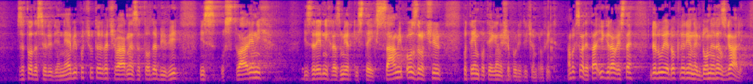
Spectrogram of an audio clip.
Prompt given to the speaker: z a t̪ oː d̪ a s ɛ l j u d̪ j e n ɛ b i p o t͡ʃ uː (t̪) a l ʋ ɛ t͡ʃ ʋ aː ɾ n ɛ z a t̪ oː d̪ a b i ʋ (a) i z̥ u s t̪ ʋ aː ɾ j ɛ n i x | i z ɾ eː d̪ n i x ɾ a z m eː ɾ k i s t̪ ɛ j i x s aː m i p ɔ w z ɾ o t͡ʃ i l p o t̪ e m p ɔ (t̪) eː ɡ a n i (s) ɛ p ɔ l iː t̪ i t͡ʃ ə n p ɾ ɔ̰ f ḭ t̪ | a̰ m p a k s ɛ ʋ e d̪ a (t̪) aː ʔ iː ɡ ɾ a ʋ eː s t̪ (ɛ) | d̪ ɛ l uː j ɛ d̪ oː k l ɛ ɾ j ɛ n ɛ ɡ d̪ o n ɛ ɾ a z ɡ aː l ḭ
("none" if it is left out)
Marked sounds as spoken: t̪, i, t̪, ʃ, t̪, ɛ

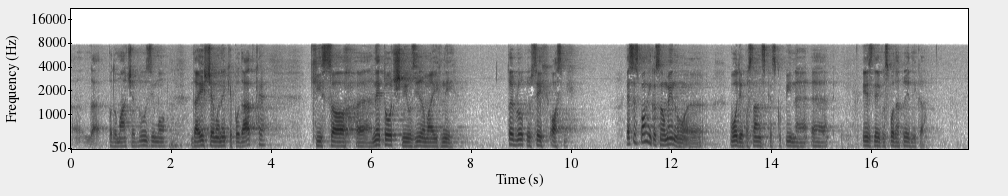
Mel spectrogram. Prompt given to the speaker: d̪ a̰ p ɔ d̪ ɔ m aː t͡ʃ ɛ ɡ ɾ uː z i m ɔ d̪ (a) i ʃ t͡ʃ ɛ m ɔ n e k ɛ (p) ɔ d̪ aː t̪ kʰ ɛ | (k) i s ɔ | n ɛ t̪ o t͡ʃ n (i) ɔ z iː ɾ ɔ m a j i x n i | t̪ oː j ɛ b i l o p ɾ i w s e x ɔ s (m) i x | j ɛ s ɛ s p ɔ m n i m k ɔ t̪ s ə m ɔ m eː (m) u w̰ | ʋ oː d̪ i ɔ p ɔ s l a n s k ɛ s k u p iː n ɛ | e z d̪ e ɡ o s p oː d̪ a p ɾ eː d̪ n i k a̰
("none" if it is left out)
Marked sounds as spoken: a, p, kʰ, i, m, n

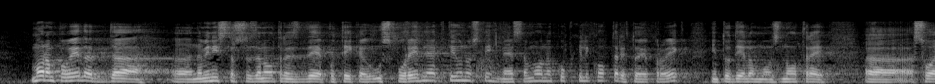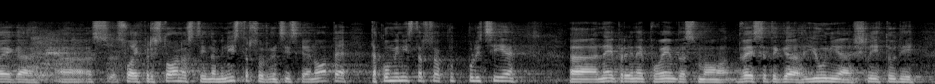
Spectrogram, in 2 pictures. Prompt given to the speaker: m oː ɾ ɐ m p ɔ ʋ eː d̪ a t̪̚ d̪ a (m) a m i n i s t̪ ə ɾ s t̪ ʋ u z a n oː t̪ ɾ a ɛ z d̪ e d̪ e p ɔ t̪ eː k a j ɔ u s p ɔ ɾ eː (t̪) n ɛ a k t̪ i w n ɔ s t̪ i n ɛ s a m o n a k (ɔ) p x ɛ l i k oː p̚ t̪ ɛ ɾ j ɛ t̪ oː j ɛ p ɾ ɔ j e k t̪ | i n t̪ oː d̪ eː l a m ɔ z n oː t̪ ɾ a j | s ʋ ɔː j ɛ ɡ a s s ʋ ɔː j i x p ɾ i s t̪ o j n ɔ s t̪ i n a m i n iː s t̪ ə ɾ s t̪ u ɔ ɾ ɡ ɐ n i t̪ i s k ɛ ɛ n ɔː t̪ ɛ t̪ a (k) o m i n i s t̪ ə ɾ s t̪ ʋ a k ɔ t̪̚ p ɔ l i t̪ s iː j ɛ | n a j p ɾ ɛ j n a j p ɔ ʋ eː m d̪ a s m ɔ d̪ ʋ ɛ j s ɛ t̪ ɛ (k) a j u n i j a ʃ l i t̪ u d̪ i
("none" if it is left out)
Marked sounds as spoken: n, d̪, u, k, ɡ

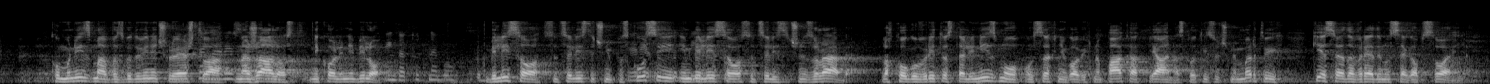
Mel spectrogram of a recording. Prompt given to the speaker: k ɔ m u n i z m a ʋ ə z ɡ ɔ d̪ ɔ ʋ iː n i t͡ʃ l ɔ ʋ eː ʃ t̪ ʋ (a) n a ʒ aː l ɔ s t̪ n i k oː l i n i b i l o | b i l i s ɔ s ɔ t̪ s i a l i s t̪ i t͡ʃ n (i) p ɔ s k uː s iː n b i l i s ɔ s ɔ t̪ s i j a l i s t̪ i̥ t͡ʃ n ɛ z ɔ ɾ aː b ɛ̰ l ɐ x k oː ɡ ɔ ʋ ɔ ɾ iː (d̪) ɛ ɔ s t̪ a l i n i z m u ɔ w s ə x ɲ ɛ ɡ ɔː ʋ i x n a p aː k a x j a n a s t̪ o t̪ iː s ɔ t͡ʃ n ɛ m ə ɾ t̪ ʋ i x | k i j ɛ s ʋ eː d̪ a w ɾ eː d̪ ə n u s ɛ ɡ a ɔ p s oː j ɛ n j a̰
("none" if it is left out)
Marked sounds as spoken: a, i, t̪

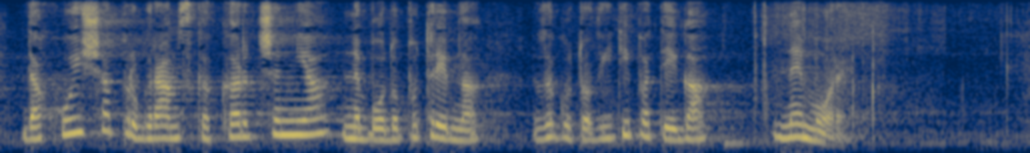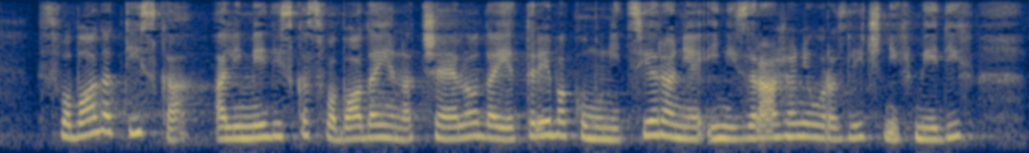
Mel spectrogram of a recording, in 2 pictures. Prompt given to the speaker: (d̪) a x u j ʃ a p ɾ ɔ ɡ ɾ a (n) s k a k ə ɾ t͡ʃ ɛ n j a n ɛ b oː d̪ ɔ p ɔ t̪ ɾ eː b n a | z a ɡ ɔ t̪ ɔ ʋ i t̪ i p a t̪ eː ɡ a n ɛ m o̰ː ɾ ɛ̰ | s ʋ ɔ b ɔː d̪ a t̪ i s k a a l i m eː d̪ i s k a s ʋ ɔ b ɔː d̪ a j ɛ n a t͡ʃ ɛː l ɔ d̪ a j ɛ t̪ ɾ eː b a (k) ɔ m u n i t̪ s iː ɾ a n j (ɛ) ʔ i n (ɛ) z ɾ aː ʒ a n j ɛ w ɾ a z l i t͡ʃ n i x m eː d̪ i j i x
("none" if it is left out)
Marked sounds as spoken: d̪, m, k, ɛ, i

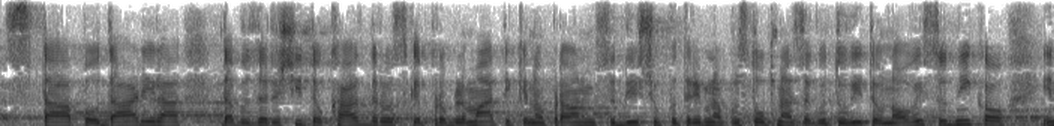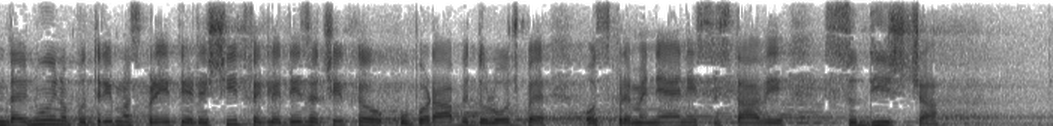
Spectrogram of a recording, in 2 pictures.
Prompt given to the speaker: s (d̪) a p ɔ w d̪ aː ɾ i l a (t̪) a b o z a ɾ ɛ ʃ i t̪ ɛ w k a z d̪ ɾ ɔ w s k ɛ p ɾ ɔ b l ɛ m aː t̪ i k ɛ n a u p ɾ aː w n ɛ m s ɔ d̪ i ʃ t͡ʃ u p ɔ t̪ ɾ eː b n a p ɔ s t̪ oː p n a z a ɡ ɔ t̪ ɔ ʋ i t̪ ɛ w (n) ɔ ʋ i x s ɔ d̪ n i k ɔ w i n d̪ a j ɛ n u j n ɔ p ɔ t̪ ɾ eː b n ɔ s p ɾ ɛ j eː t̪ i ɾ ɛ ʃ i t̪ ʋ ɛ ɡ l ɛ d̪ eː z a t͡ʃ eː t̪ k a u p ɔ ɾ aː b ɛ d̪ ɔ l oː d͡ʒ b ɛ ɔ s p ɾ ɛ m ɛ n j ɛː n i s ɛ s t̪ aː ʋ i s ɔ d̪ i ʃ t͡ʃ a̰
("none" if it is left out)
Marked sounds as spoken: t̪, d̪, n

